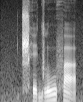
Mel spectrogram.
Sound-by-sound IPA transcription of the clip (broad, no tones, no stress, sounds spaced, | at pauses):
ʈ͡ʂʰ e ɡ l u f a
